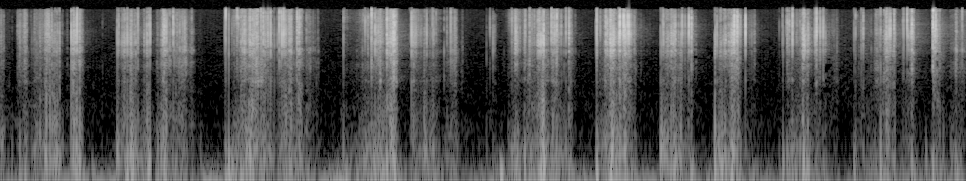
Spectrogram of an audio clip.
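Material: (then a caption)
Rock salt. Long red nails scratch and tap a hand-sized Himalayan salt rock candle holder, a solid pink rock salt block with a rough crystalline surface, while it is held. The result is a steady run of bright, gritty scratching bursts mixed with short, dry taps and brief pauses between strokes.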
